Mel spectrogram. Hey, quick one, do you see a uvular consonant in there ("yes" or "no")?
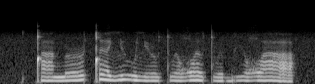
yes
